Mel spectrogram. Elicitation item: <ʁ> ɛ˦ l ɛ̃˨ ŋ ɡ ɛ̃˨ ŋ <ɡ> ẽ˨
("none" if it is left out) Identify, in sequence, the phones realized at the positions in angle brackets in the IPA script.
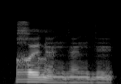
ʁ, ɡ

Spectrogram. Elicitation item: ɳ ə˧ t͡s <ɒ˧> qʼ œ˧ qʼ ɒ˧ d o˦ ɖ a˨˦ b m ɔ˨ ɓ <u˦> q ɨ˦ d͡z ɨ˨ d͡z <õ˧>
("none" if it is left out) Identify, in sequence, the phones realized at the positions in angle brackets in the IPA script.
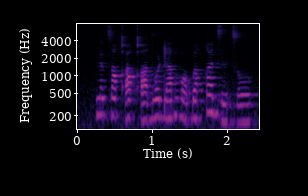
ɒ˧, u˧, o˧

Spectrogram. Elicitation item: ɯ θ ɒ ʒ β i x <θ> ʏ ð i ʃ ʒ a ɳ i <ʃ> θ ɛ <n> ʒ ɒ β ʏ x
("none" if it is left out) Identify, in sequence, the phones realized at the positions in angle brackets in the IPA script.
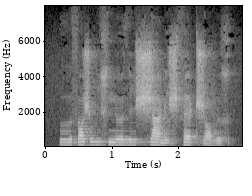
n̪, ʃ, ʈ

